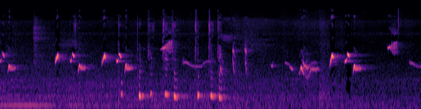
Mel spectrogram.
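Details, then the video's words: Pet white-rumped shama playing with its owner: crisp whistled notes dropping in pitch, repeated at an uneven pace of about one and a half per second, mixed with soft lower chirps and scattered clicks. "white rumped shama"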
